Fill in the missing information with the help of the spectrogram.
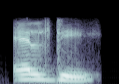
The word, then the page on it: LD: Indian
